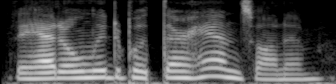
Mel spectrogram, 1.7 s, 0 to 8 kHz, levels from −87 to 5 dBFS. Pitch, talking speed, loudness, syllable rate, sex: 220 Hz, 320 wpm, -16 LUFS, 6.6 syllables/s, female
